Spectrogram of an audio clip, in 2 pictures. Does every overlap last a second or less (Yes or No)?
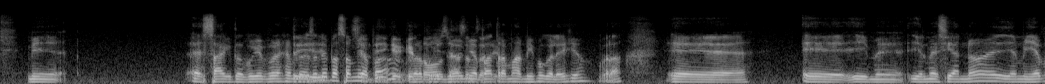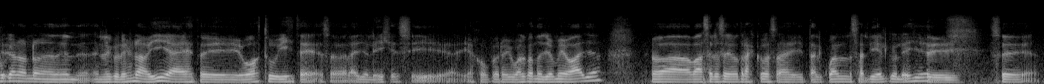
No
